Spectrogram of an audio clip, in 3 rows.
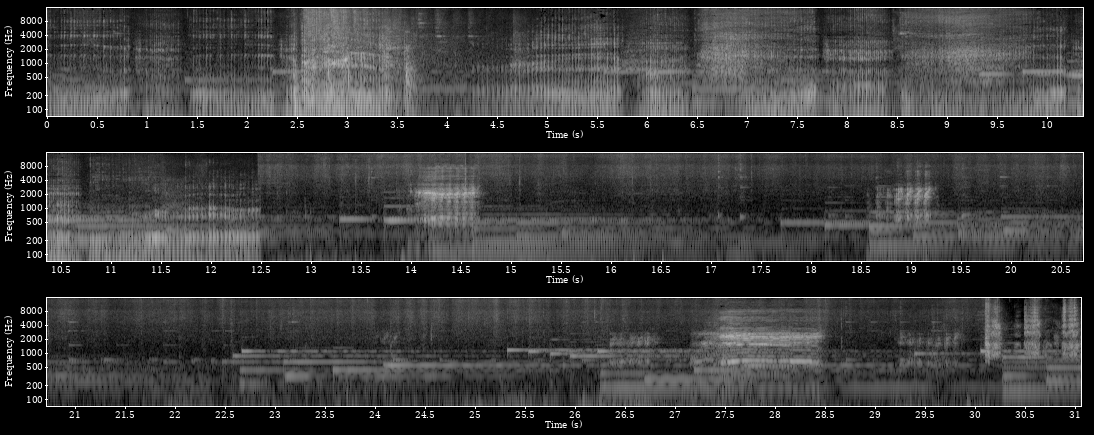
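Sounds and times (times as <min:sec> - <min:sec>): big cat roaring: 0:00.0 - 0:03.7, 0:04.3 - 0:12.5
soft background music: 0:00.0 - 0:31.0
short bleat: 0:14.0 - 0:14.7, 0:26.6 - 0:28.5.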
